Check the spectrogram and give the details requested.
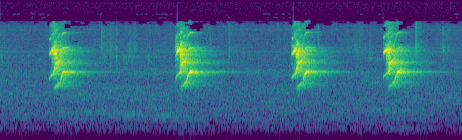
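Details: Common linnet giving four short, bright call notes, each a quick downward-sweeping chirp with a ringing tail, spaced a little over a second apart against a quiet background.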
